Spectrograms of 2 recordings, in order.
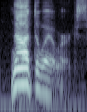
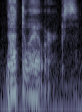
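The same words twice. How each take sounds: First: Said in the usual way. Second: A soft, breathy whispered aside. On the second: Real, not acted. Whispering the rebuttal to his viewers first. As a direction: drop to a whisper under your breath.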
